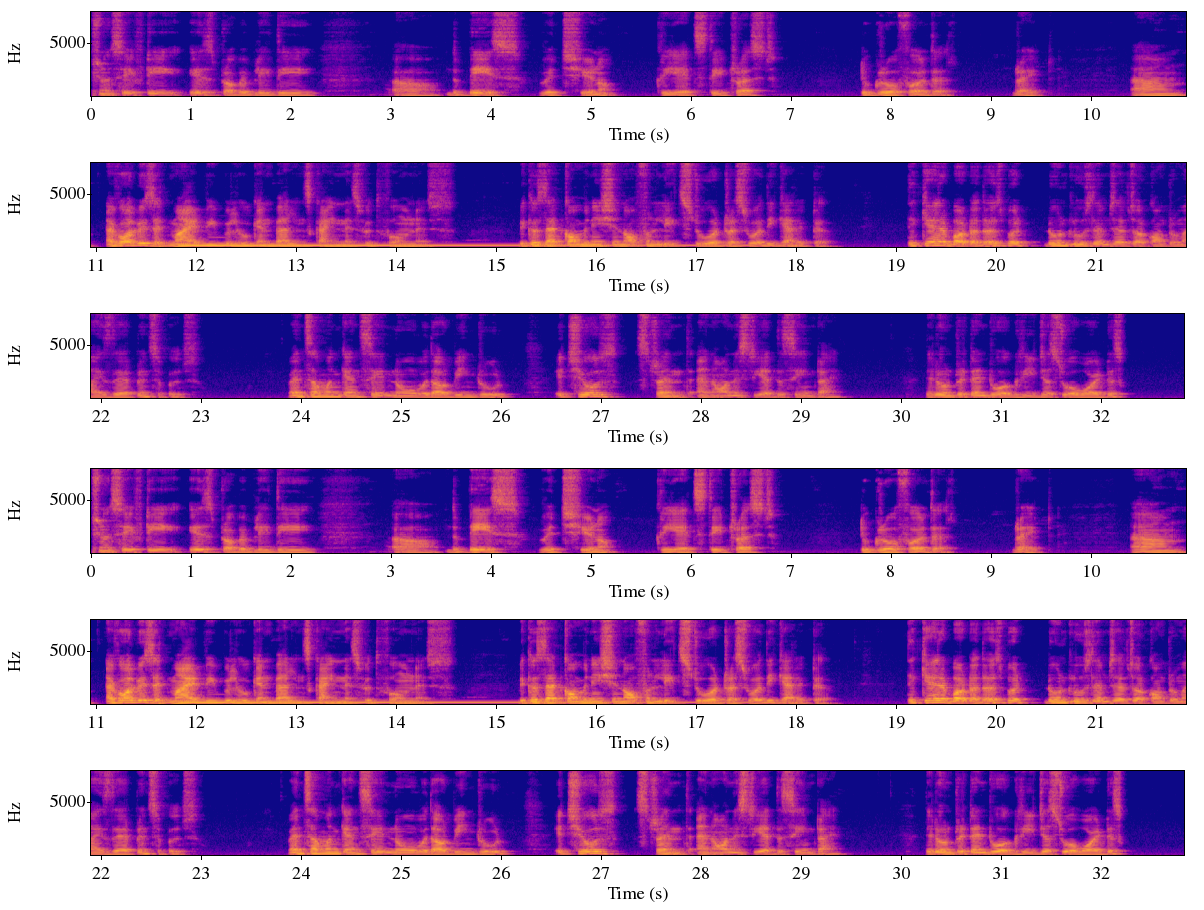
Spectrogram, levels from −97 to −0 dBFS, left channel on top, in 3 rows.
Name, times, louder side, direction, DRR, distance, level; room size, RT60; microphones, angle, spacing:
voice 1, 0.0-2.2 3.0-5.2 5.6-6.8 7.7-8.6 9.2-9.5 10.4-14.5 15.2-18.3 19.1-22.9 23.9-26.1 26.5-29.4 30.2-32.2, right 2 dB, 70° right, 1.2 m, -24 dB
Bass guitar, 11.8-18.1, left 2 dB, 35° left, 0.4 m, -25 dB
3.0 x 2.3 x 2.2 m
head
